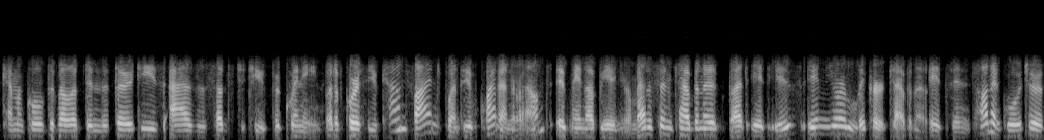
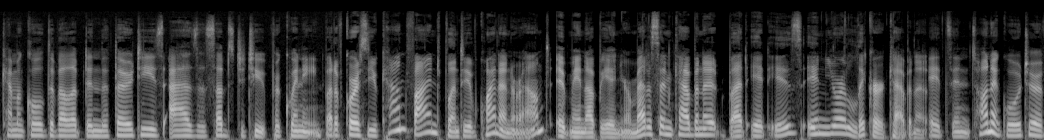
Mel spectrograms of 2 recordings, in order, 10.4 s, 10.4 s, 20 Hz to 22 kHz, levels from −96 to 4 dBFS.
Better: second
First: phone-call audio; poor line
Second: none

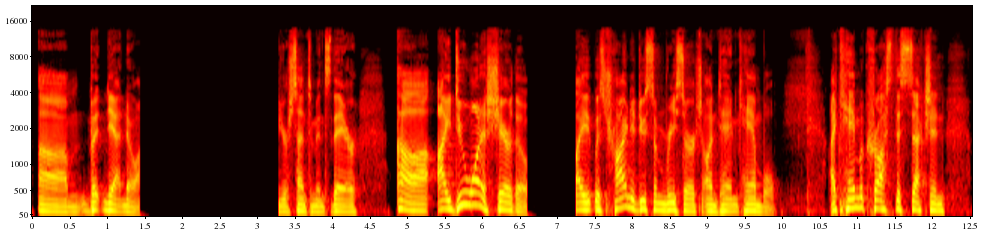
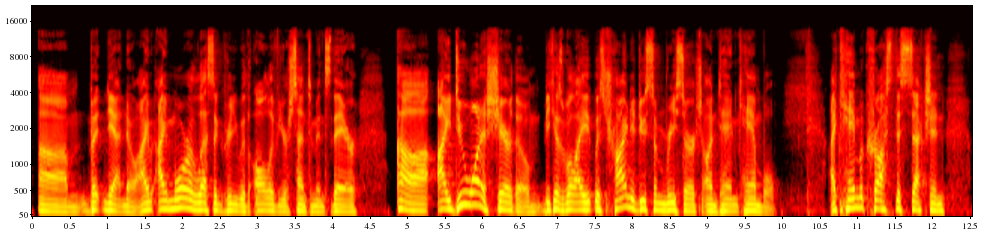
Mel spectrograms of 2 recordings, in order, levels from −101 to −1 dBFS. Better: second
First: audio cutting out; at 1.5 s for 2 s and at 6.5 s for 0.5 s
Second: none

